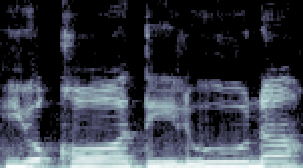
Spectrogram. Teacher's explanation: قاف کو پر پڑھیں گے اور واو مدہ کو ادا کریں گے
